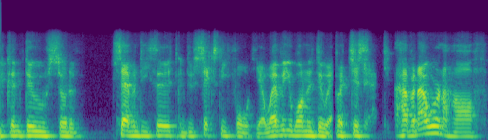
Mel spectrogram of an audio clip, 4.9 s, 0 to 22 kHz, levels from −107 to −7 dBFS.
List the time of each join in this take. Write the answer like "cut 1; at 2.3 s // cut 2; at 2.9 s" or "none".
cut 1; at 1.8 s // cut 2; at 3.3 s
